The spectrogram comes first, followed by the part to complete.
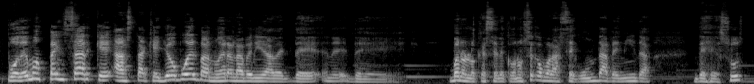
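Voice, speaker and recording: Greeting viewers online, an evangelist preacher with a Puerto Rican accent reads Bible verses aloud in his sermon and then explains them in casual everyday slang. His voice is on the high side with a breathy edge.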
